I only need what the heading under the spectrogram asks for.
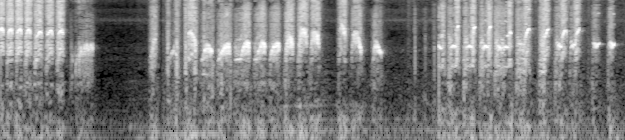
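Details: Green-gray cucak singing continuously in a fast, rapid-fire style: dense runs of sharp, high chattering notes in long bursts, broken by brief pauses, with a low hum beneath.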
